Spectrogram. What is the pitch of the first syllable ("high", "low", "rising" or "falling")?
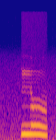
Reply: falling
